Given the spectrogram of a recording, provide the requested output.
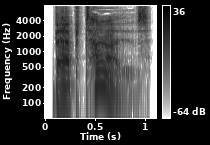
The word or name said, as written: baptize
